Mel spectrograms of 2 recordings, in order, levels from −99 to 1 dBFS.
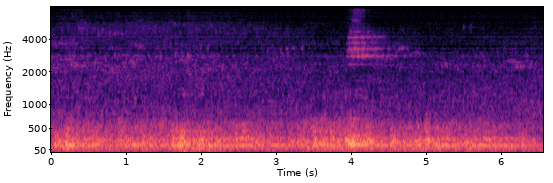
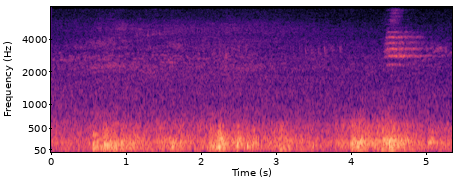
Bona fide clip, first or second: second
